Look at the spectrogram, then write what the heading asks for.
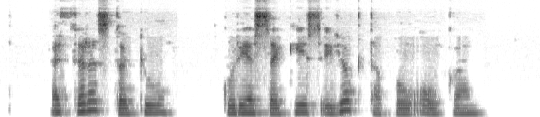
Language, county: Lithuanian, Šiauliai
